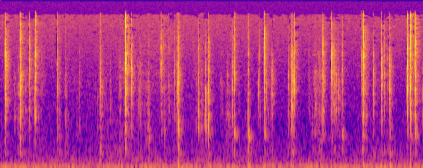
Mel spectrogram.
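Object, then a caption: Plastic electronic calculator. Fingertips press and tap the plastic keys of a hand-sized grey plastic electronic desktop calculator with an LCD display, held up in both hands. Quick, dry, bright clicks come in a steady, uneven stream with almost no ring. Some taps are sharper and louder than others.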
